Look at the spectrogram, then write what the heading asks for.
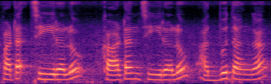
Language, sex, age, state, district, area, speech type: Telugu, male, 18-30, Telangana, Adilabad, urban, spontaneous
